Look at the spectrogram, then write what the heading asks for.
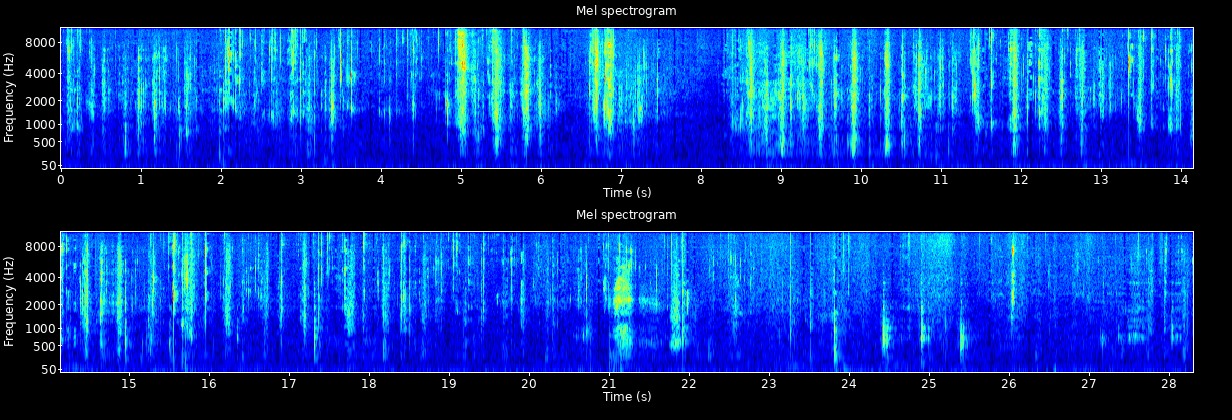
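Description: Close-miked chewing of raw yellowtail sashimi and sprouts, many small sharp clicks and crackles of mouth sounds coming in irregular runs.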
